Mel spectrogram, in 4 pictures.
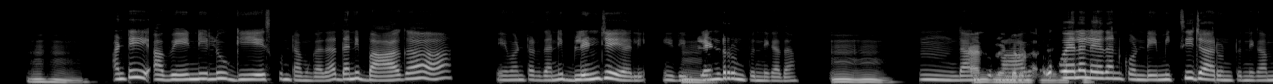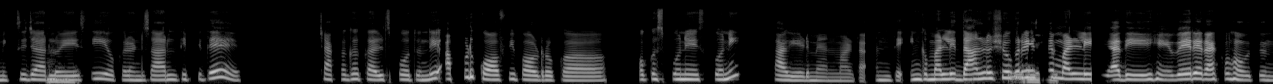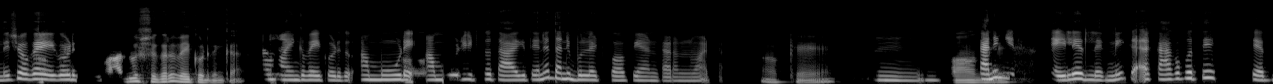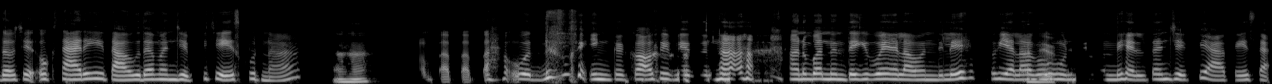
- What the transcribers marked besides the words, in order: in Hindi: "ఘీ"; in English: "బ్లెండ్"; in English: "బ్లెండర్"; in English: "హ్యాండ్ బ్లెండర్"; in English: "మిక్సీ జార్"; in English: "మిక్సీ జార్‍లో"; in English: "కాఫీ పౌడర్"; in English: "స్పూన్"; unintelligible speech; in English: "షుగర్"; laughing while speaking: "వేరే రకం అవుతుంది"; in English: "షుగర్"; in English: "బుల్లెట్ కాఫీ"; tapping; laughing while speaking: "ఒద్దు. ఇంకా కాఫీ మీదున్న అనుబంధం … అని చెప్పి ఆపేసా"; laugh; in English: "కాఫీ"; in English: "హెల్త్"
- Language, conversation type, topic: Telugu, podcast, కాఫీ లేదా టీ తాగే విషయంలో మీరు పాటించే అలవాట్లు ఏమిటి?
